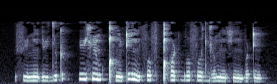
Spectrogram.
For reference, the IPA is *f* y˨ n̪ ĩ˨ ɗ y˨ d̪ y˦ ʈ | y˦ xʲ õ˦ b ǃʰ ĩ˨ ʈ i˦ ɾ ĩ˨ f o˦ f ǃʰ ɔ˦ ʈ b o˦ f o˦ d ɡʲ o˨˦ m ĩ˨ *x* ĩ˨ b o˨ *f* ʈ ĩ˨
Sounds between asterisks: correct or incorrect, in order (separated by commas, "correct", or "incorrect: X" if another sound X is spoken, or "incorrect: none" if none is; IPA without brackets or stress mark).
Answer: correct, correct, incorrect: none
